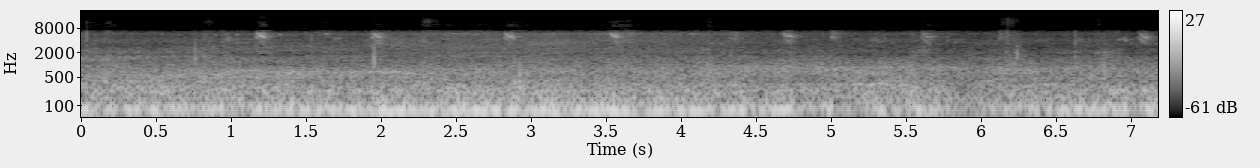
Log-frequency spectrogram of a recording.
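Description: A small bird chirping, short high chirps about once a second, over a steady low rumble.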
